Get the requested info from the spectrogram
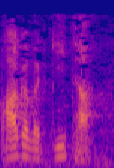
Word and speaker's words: Bhagavad Gita: I said it's called Bhagavad Gita. He said I've been reading that book for 3 years, and I never knew how to say it.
